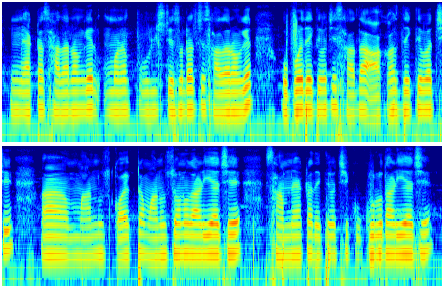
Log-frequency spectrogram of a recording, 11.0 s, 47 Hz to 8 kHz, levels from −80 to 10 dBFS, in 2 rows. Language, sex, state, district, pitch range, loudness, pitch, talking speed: Bengali, male, West Bengal, Purulia, 145-160 Hz, -21 LUFS, 150 Hz, 175 wpm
